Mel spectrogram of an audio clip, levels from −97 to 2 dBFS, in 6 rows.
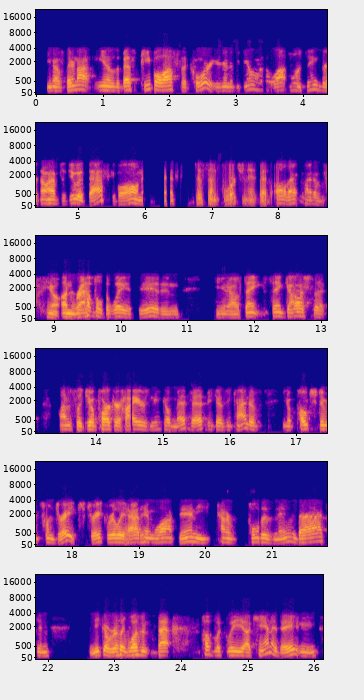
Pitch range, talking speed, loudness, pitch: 125-145 Hz, 210 wpm, -24 LUFS, 140 Hz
